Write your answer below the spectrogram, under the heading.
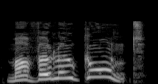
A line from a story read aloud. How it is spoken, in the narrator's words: A filthy old man brandishing an ugly ring in the face of a ministry official, and he cried aloud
